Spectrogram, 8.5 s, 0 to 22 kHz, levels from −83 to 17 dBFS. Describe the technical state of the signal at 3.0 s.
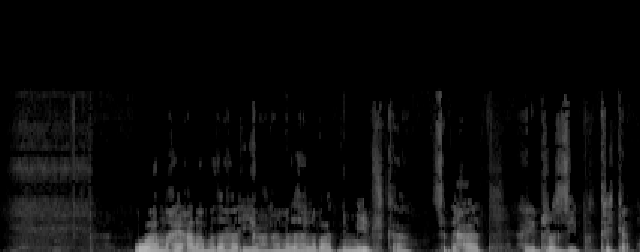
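A single sharp click lands at 3.02 s, a thin vertical line across the spectrum. These are dropped samples, likely just one missing sample, so the waveform jumps abruptly to a later value.

Around that moment the speech also carries layered, mismatched compression artefacts. That points to transcoding between lossy codecs, likely a low-rate HE-AAC encode later re-encoded as AAC-LC at a higher bitrate.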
